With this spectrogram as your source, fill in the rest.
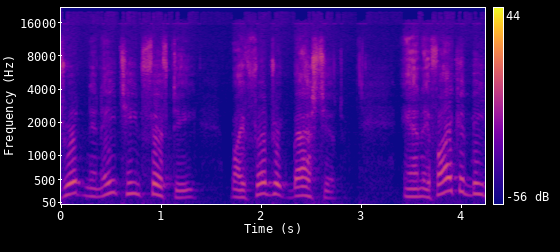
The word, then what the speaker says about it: Bastiat: the name of Frederick Bastiat. You might pronounce that Bastiat, but I pronounce it Bastiat because I'm not French.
